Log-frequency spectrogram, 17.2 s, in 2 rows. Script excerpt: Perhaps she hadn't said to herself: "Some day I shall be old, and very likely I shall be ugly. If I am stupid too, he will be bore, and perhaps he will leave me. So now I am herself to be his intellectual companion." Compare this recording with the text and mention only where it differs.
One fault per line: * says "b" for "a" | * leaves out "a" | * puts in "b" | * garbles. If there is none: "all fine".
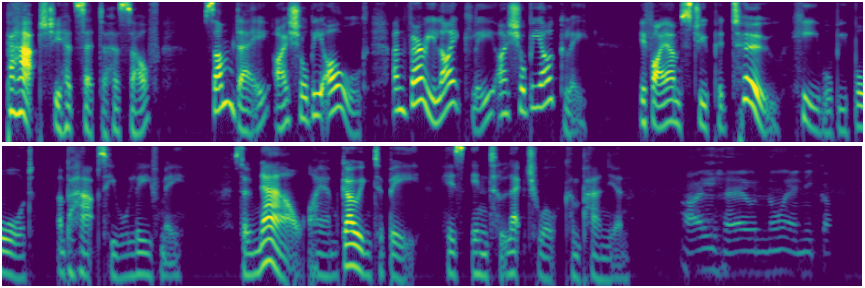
* says "had" for "hadn't"
* says "bored" for "bore"
* says "going" for "herself"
